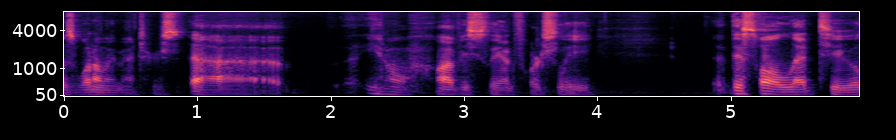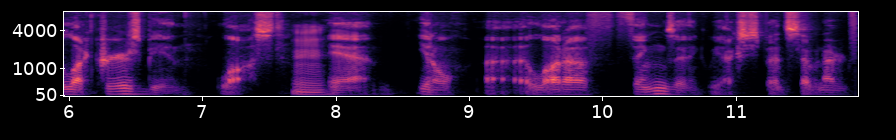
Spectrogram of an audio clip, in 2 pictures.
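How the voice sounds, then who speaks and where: Loudness swings widely as a man talks in a western Canadian accent. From Manitoba and Alberta, Canada. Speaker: police chief. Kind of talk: interview.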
